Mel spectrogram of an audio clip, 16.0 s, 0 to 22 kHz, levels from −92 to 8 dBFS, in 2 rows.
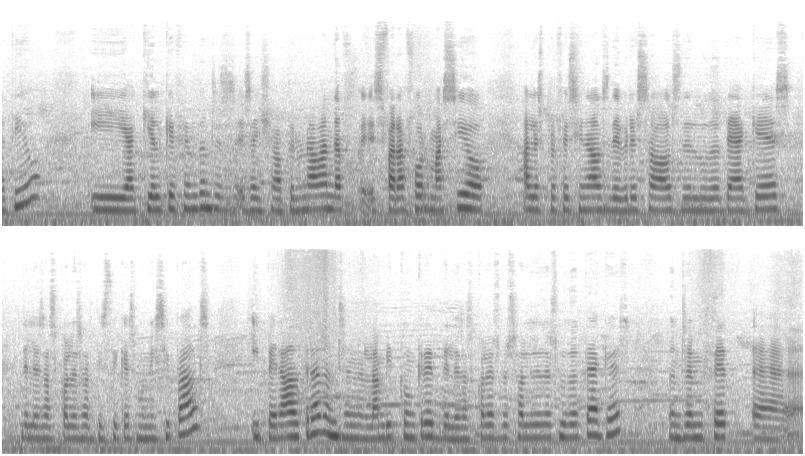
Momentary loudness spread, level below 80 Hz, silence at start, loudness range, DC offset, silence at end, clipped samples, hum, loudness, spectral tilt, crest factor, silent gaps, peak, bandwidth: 8 LU; -46 dBFS; 0 s; 3 LU; under 0.1%; 0 s; under 0.1%; none; -33 LUFS; -6.5 dB/octave; 18 dB; none; -16 dBFS; 16 kHz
